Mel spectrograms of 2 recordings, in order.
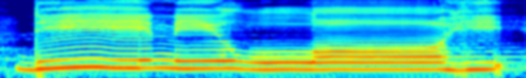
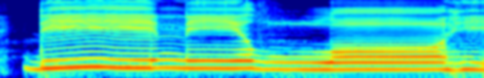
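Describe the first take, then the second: No difference in how they are said.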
